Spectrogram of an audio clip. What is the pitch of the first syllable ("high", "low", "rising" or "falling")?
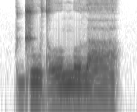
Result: falling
